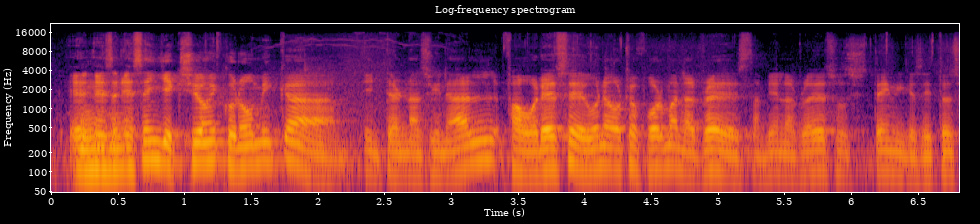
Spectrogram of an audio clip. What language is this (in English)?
Spanish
